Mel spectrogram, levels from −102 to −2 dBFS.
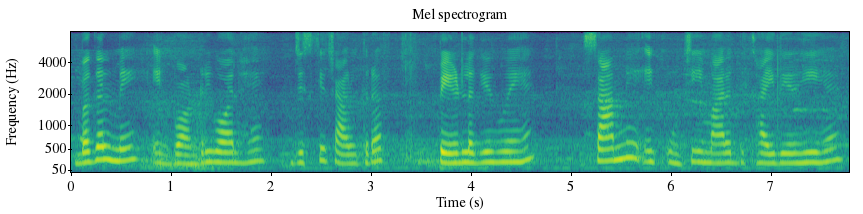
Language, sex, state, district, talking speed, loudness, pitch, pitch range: Hindi, female, Maharashtra, Washim, 160 wpm, -18 LUFS, 220 Hz, 205-245 Hz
